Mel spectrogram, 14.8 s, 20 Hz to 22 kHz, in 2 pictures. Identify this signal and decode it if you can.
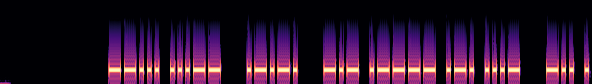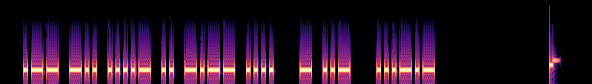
Morse code, heard as a keyed tone, about 25 wpm, 700 Hz. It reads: 73 <AR> K1RV DE WD4IYH TU <SK>
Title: Practice QSO - Exchange 4 - Ending - 25wpm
